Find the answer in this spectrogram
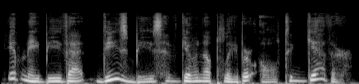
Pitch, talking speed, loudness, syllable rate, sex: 150 Hz, 185 wpm, -17 LUFS, 5.0 syllables/s, male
